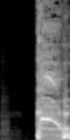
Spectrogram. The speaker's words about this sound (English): And uh, again, sorry for any coughing. I did manage to hit the, the mute button once in the recording of the show, so it wasn't like this big long coughing coughing fit.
